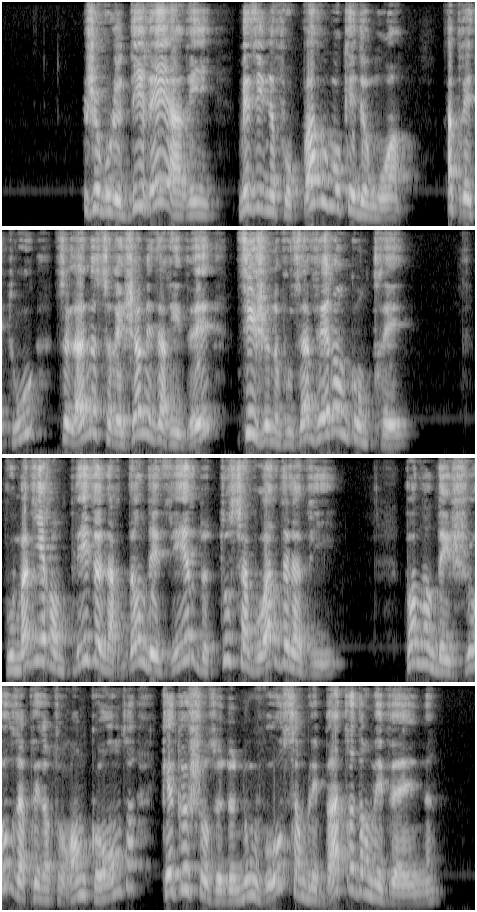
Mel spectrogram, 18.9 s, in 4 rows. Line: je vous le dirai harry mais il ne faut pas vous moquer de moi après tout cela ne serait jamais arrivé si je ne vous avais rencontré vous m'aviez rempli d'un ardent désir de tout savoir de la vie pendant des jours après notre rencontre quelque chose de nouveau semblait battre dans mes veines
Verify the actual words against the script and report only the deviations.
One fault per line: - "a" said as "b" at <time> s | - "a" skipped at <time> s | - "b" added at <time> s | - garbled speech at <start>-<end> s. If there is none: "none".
none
